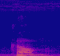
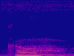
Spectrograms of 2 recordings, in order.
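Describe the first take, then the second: Both takes have the same delivery.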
